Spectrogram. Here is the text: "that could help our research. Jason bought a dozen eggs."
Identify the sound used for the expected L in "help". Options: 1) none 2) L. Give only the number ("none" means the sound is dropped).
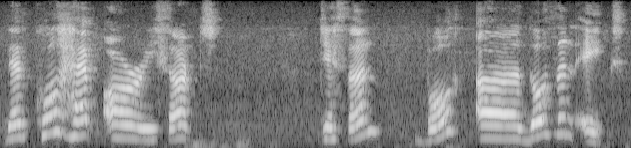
1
